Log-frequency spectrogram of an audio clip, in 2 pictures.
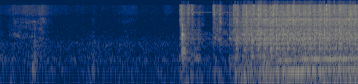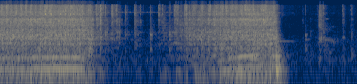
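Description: A sewing machine runs steadily for several seconds while a bobbin is being wound, stops briefly, then runs in a shorter second burst, all close and fairly quiet, with no talking.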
